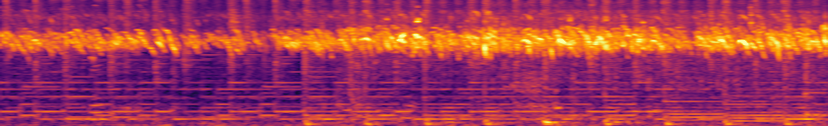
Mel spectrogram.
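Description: Plymouth Rock and Rhode Island Red chicks peep and cheep continuously in a dense chorus, close and faint, with soft thumps and rustling underneath.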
